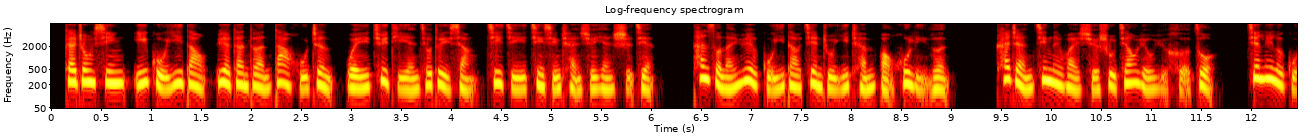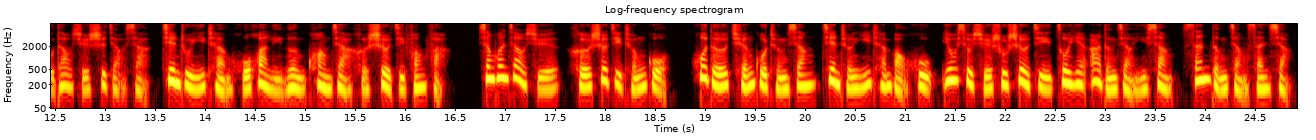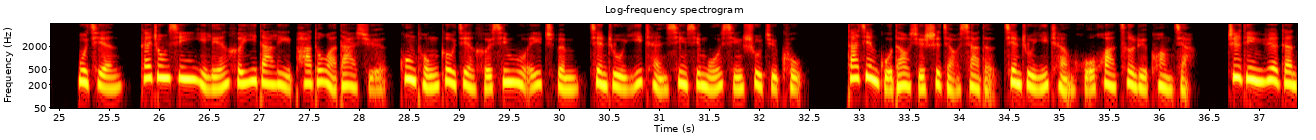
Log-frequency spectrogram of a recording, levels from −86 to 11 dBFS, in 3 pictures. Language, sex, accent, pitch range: Chinese, female, native, 155-220 Hz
